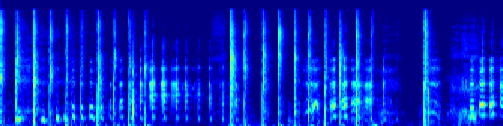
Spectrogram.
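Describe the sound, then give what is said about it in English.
Rapid, sharp slapping sounds repeat in quick bursts, loud, with a brief pause before another volley, followed by faint laughter-like sounds near the end; a person demonstrating someone being slapped repeatedly. “The figure walks up to him and just slaps the shit out of him repeatedly.”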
